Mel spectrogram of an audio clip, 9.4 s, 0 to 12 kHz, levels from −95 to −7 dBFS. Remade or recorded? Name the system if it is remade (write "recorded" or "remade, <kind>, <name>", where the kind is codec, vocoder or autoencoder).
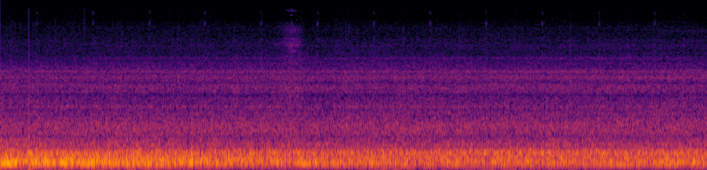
recorded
